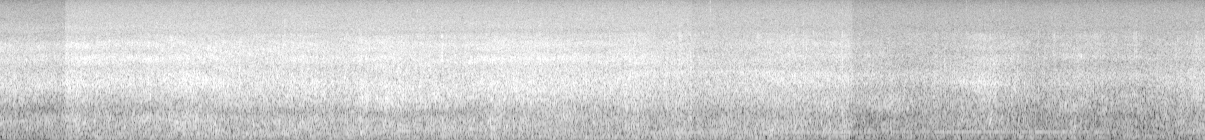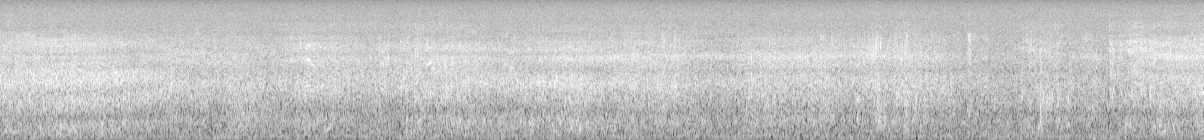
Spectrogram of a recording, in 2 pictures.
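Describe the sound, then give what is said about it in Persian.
Sea waves washing onto a soft sandy beach, with a steady, dense rushing wash and wind noise that hold fairly even from start to end. No one speaks. “الان نزدیک شدم موج‌های آب”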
